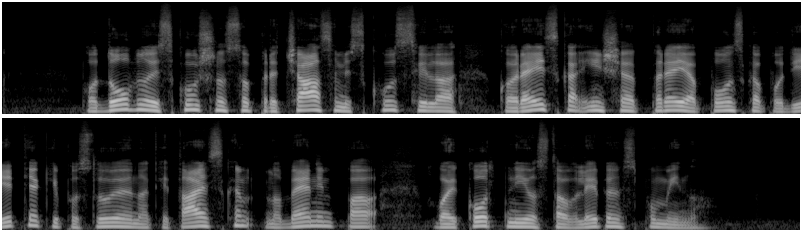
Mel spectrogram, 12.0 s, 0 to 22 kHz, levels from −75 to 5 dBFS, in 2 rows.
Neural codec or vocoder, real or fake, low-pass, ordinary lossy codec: codec, 44.1 kHz, 7.8 kbps, Pupu-Codec; fake; none; none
